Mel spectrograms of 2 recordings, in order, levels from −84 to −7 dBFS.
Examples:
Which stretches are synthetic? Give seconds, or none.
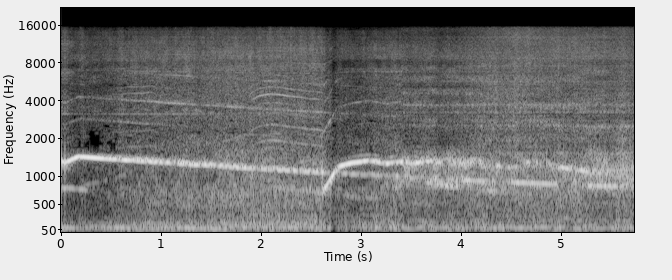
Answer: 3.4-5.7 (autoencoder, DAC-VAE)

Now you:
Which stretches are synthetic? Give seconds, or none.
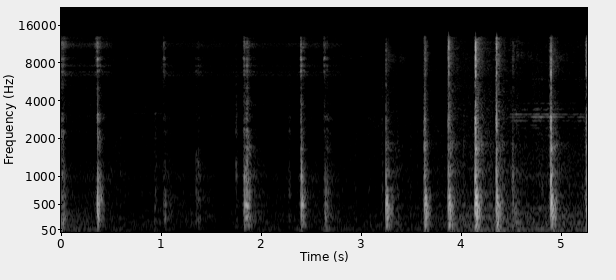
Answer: 0.0-0.5 (codec, DAC); 1.0-2.8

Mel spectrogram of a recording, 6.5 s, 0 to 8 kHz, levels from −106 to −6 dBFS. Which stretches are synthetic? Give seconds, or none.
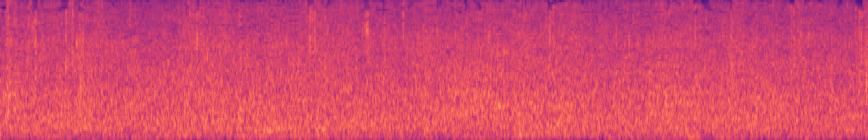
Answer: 1.0-1.6 (vocoder, BigVGAN v2); 3.8-4.6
